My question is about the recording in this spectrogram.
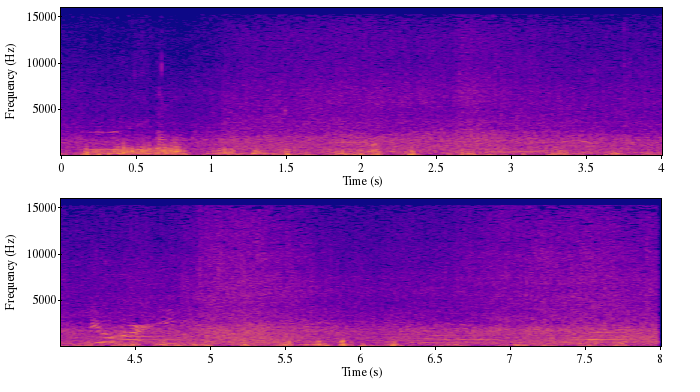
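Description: Sea surf washing on a beach, with wind buffeting the microphone in gusty low rumbles. Faint voices come in at times.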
